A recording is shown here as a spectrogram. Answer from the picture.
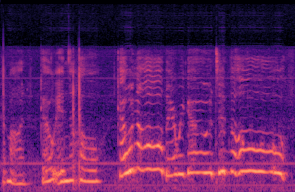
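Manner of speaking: high coaxing voice, rising excitement; coaxing, straining. Real, not acted. Coaxing diamond drill into hole.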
